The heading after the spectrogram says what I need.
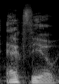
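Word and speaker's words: Ecgtheow: It's No, it's it's Exio.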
